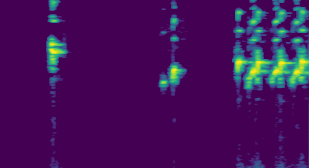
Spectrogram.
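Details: European goldfinch of Spanish type in a clean song recording for training juveniles and competitions: three separated high, sharp notes, then a rapid buzzy twittering trill at the end. Quiet background.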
